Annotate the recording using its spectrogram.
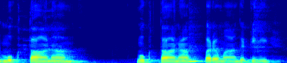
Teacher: पण न च्या पुढच जे अक्षर आहे ते अनुनासिकावर परिणाम करत पुढचा अक्षर आहे प आणि पचा अनुनासिक आहे म प फ ब भ म म्हणून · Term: अनुस्वार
